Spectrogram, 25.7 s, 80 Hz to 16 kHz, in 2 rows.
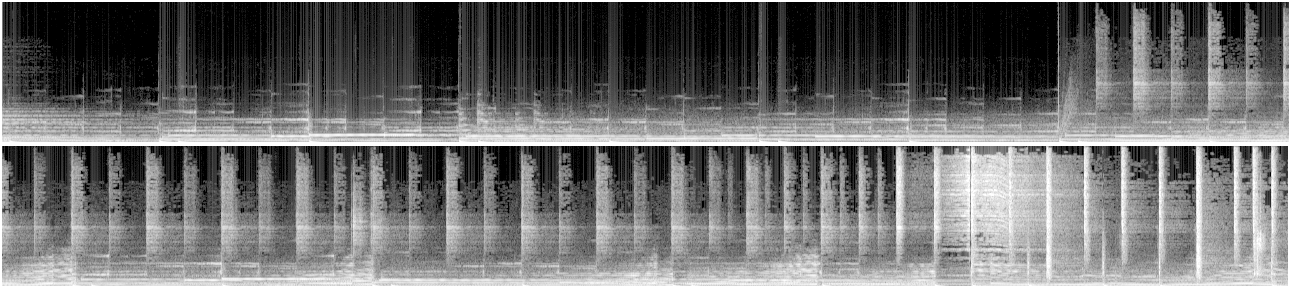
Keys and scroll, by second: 24.1 ctrl+c.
